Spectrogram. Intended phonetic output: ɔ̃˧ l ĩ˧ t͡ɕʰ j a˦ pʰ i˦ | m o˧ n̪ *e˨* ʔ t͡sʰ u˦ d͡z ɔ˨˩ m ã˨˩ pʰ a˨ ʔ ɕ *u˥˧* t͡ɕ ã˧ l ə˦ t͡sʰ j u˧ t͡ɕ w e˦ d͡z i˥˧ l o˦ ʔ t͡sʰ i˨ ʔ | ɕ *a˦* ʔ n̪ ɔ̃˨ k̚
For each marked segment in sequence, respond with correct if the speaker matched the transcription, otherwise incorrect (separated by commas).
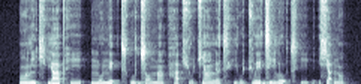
incorrect, incorrect, incorrect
